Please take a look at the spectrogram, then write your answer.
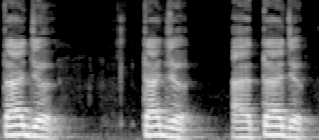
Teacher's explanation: دیکھیں میں نے قلقلہ کیا، جیم حروف قلقلہ میں سے ہے اور ساکن ہے تو قلقلہ کریں گے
